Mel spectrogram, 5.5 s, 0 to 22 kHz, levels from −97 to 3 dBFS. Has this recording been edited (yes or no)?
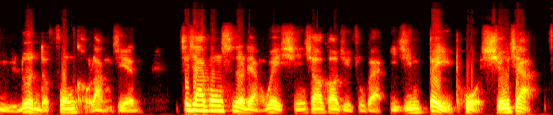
no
